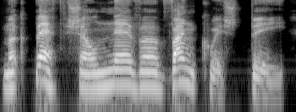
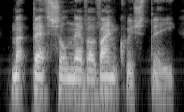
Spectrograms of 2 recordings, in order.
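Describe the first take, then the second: First: Slow, louder Macbeth shall never vanquished be, each second syllable leaned on; iambic stress. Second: Said in the usual way. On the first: Shown as a demonstration. Teacher demonstrating the iambic beat, slow and marked. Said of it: "you can see how the stresses try to match normal speech". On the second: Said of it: "It feels quite natural".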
